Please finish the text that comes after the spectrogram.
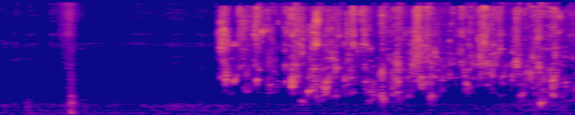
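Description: Lukewarm water with a little dishwashing liquid is swished around in a container, starting as a faint lone drip and then becoming a steady, soft sloshing trickle heard close up and quiet, with no speech.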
